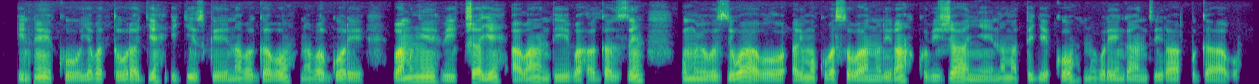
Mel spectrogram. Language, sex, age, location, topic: Kinyarwanda, male, 36-49, Burera, government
